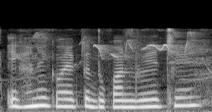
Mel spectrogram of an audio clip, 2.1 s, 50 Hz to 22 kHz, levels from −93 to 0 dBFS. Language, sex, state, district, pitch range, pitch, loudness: Bengali, female, West Bengal, Alipurduar, 240-280 Hz, 250 Hz, -11 LUFS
